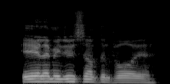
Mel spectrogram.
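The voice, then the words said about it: Imitates another person's voice, badly. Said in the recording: “my bad Ringo voice impression”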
